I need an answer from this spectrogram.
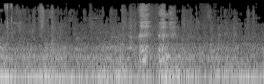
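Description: Electric passenger train heard from inside the carriage while running at speed: a steady low rumble of wheels on the track. A short, higher sound stands out briefly about three seconds in.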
